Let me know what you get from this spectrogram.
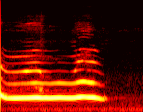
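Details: Pet Siberian Husky howling indoors: one long, steady, harmonic-rich tone held for over a second, with a slight rise and wobble near the end before it stops abruptly, followed by a quiet room.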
